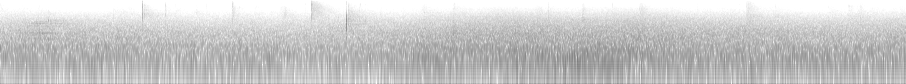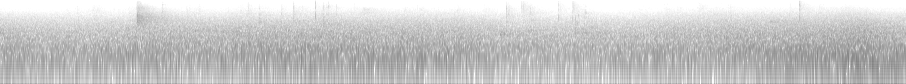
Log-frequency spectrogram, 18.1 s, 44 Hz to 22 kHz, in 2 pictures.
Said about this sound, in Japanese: この日、飛島付近は50センチにも満たない穏やかな波でしたが、無人島付近は波が荒く、上陸するだけで一苦労しました。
